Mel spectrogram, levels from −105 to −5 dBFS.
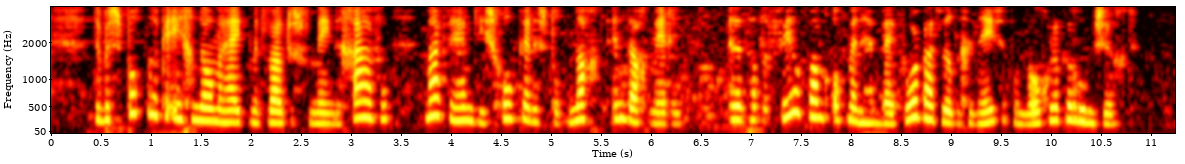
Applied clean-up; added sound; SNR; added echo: classical method Wiener filter.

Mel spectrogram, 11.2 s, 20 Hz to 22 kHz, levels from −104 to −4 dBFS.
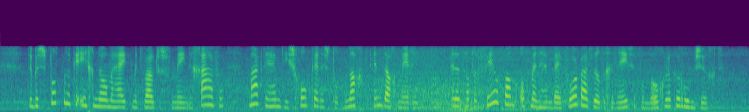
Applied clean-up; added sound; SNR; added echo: none; Train; 11 dB; none.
